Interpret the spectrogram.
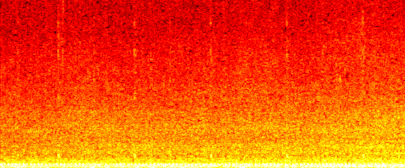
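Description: A car engine idling steadily close by, with a steady hiss of rain.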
